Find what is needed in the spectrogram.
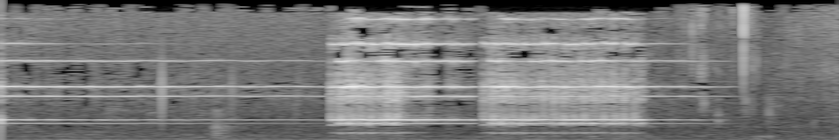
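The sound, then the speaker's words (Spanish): A telephone rings twice, each ring a bright, steady electronic trill lasting under a second with a brief break between them. A faint constant tone sits underneath, and a single short click follows the second ring. “¡Pi! Que suena el teléfono.”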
